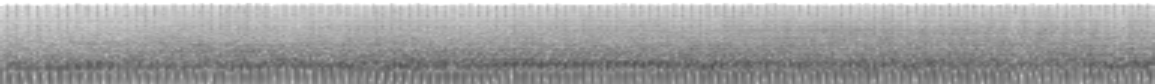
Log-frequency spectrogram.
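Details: Mighty Mac wood chipper/leaf shredder, previously non-running, small engine first start after priming with gas, buzzes at steady fast idle without stumbling or surging; runs on its own normally, though flails had briefly jammed, possibly on a branch.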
